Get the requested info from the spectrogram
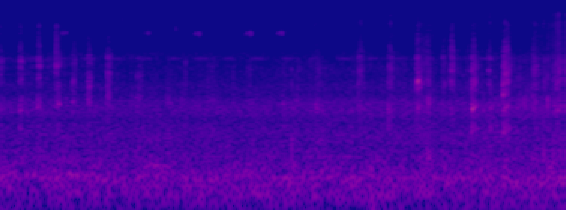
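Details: Quick rhythmic panting, nearly two breaths per second, from a two-year-old male Dogo Argentino worn out after a few minutes tugging on a ground-anchored tug toy; brief high chirps and light clicks sound in the background.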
